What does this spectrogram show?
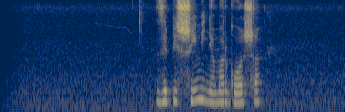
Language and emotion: Russian, neutral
